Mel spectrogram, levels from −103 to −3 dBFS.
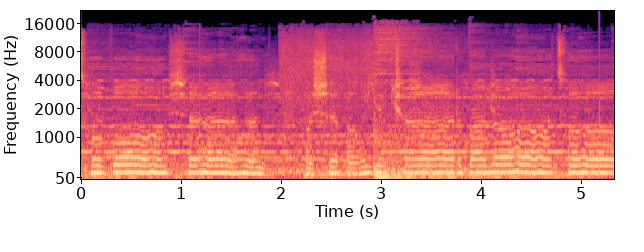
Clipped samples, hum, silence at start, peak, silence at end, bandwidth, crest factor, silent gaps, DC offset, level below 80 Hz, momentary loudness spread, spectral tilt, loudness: under 0.1%; none; 0 s; 0 dBFS; 0 s; 17 kHz; 12 dB; none; under 0.1%; -26 dBFS; 3 LU; -5.5 dB/octave; -12 LUFS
